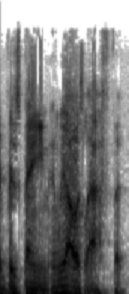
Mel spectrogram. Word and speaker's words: Brisbane: of the a but people here say it Brisbane brisb I think every American come here and they say Brisbane and we always laugh but yeah well you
